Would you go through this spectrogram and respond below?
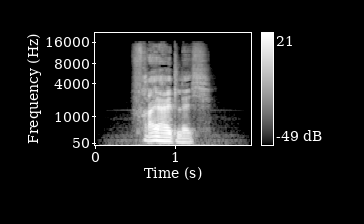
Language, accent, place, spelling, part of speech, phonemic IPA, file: German, Germany, Berlin, freiheitlich, adjective, /ˈfʁaɪ̯haɪ̯tlɪç/, De-freiheitlich.ogg
- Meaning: freedom; in a free way, liberal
